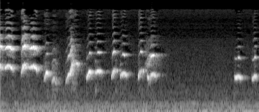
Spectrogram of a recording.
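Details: Pet cockatiel giving clear whistled notes, some sliding downward, in a short varied run, then a pause and two soft repeated whistles near the end; faint steady background hum.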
